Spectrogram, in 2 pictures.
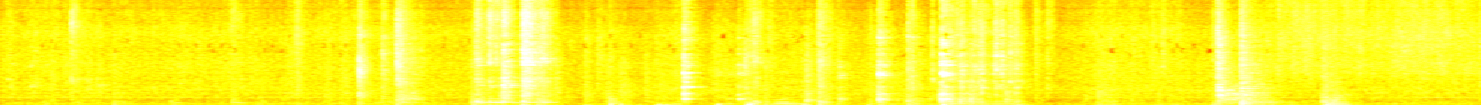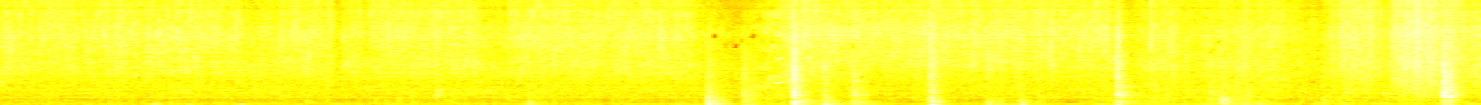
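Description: Dishes and utensils clinking and clattering in a stainless steel kitchen sink, in two bouts of quick knocks: one from a few seconds in to about halfway, and another starting about three quarters of the way through.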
